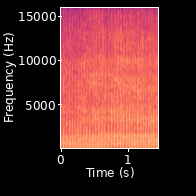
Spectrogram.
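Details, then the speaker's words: Stock mini bike with quarter-turn race throttle, carburetor screw adjusted as it was getting too much air and gas: small single-cylinder now revs with a quick, even beat, no longer bogging. "so look as y'all see the bike ain't bogging no more"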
